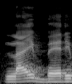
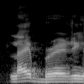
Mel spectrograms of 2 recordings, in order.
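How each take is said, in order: First: "लाइब्रेरी" as lai-be-ri; dropped R. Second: "लाइब्रेरी" as lai-bre-ri; both Rs sounded. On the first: Teacher imitates a common mistake, "लाइब्रेरी" as lai-beri. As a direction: leave out the R after B in "लाइब्रेरी". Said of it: "बोलते हैं कई लोग". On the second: Teacher corrects learners, "लाइब्रेरी" with clear "ब्रे". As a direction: put the R after B in "लाइब्रेरी". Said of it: "लाइब्रेरी होता है". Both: Shown as a demonstration.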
